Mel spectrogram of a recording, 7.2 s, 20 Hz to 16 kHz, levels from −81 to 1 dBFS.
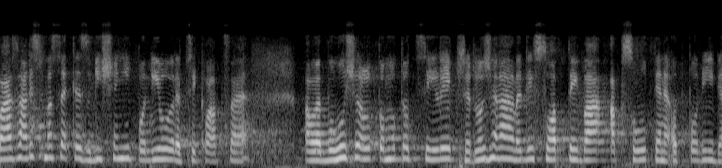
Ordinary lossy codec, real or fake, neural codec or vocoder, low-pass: Opus, 32 kbps; fake; codec, 16 kHz, 1 kbps, X-Codec, HuBERT features, trained on general audio; 7.2 kHz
